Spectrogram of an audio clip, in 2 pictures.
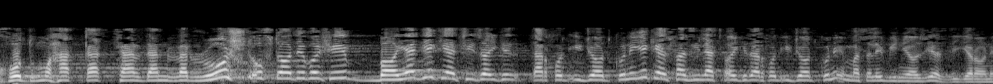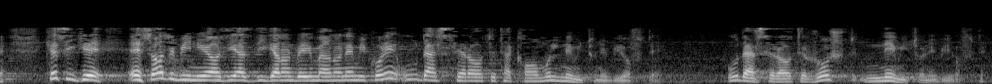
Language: Persian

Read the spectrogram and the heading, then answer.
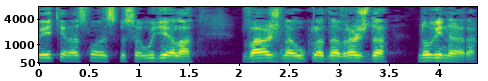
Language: Slovak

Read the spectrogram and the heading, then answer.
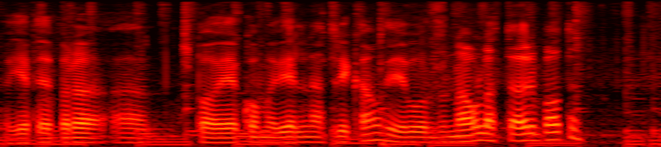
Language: Icelandic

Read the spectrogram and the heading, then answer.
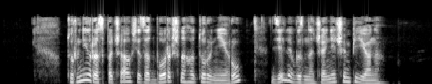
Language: Belarusian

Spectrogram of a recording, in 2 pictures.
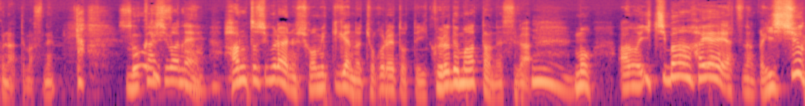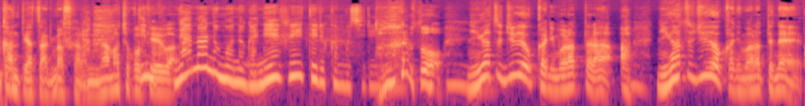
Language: Japanese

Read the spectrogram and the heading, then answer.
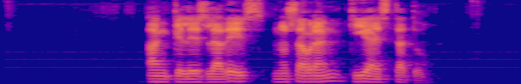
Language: Aragonese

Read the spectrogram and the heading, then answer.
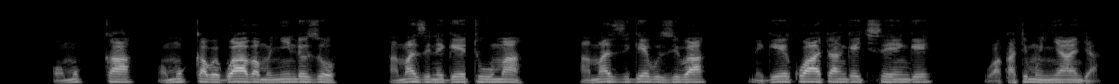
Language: Ganda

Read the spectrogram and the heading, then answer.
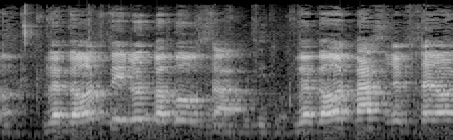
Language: Hebrew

